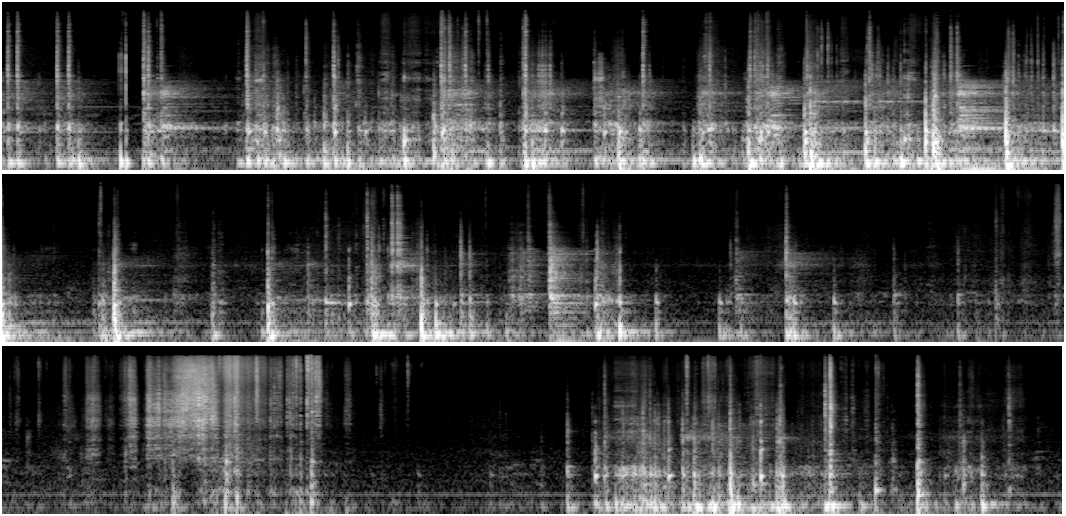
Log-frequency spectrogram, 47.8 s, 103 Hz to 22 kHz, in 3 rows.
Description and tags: Attic Door Springs 2 (climbing the ladder)
The springs on this ceiling door were super metallic so I wanted to record them, sorry for any time I touch the mic!
metal, close, wood, foley, wooden, attic, thump, door, resonant, springs, squeak, open, metallic, creak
